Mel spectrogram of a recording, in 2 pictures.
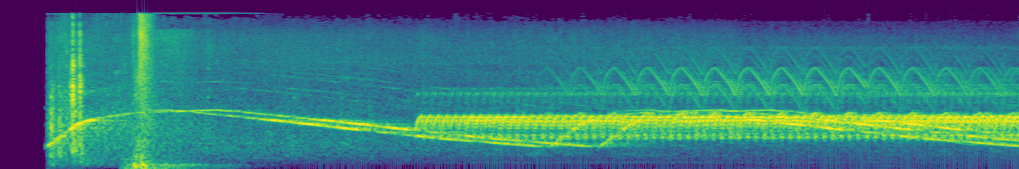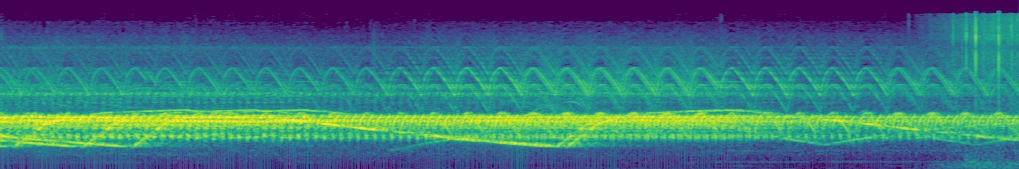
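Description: Several police sirens wailing together, their pitch rising and then slowly falling over and over, with a faster warbling siren joining about four seconds in. A sharp thump comes about a second in.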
